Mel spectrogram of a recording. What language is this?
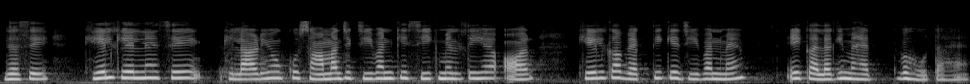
Hindi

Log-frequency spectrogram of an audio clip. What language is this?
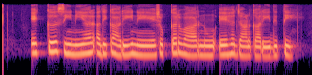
Punjabi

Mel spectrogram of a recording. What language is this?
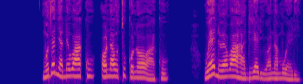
Kikuyu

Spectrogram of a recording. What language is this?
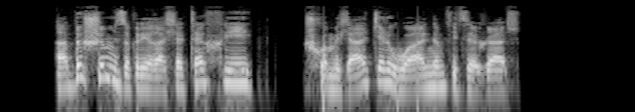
Kabardian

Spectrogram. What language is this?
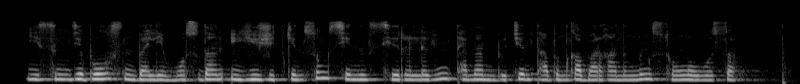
Kazakh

